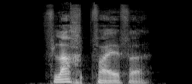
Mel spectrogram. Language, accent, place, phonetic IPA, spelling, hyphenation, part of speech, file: German, Germany, Berlin, [ˈflaxˌ(p)faɪ̯fə], Flachpfeife, Flach‧pfei‧fe, noun, De-Flachpfeife.ogg
- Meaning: 1. an idiot, moron 2. a vapid windbag, someone who talks about things he does not understand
